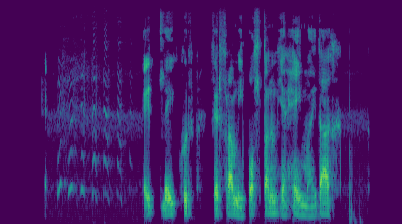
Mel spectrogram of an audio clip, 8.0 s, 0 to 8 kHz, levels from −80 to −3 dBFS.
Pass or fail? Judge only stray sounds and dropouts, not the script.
fail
